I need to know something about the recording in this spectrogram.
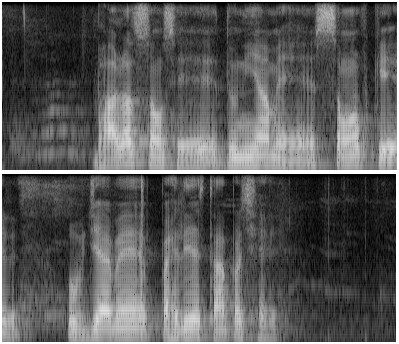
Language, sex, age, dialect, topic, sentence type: Maithili, male, 46-50, Bajjika, agriculture, statement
